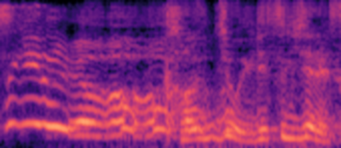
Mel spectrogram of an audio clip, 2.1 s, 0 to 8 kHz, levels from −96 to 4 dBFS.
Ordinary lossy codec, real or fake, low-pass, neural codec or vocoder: Opus, 16 kbps; real; 7.2 kHz; none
